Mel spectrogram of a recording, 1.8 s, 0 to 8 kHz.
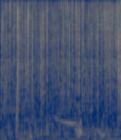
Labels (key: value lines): label: biophony, cascading saw
recorder: SoundTrap 600 or HydroMoth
